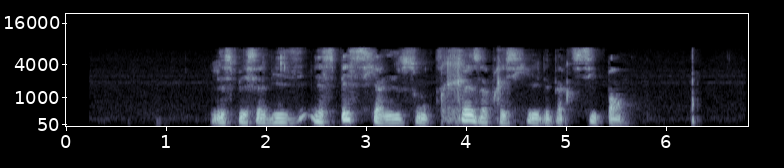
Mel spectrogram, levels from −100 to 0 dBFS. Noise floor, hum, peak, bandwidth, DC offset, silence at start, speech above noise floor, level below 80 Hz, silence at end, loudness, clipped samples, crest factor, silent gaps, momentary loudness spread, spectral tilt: -80 dBFS; none; -14 dBFS; 7.4 kHz; under 0.1%; 1.45 s; 46 dB; -66 dBFS; 0.55 s; -34 LUFS; under 0.1%; 22 dB; none; 16 LU; -4.5 dB/octave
